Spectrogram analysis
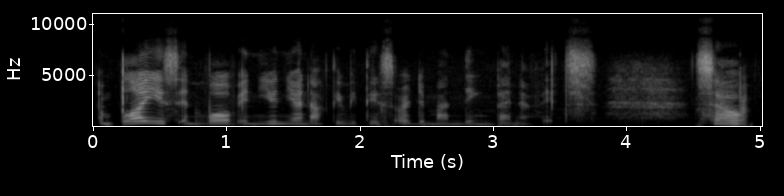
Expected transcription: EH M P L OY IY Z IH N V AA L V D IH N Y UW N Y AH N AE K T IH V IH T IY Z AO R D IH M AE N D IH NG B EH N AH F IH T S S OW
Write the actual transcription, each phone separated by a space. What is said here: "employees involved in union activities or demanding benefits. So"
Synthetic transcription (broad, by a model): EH M P L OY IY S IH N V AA L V IH N Y UW N Y AH N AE K T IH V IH T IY S AO R D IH M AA N D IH NG B EH N AH F IH T S S OW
